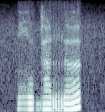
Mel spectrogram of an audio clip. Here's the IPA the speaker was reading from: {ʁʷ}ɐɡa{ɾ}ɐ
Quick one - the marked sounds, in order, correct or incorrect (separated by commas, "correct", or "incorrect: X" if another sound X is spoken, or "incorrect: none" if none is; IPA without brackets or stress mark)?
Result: correct, incorrect: r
